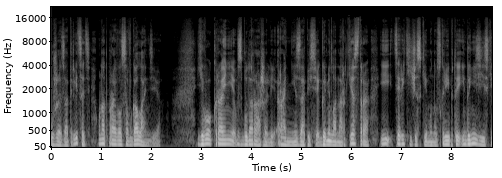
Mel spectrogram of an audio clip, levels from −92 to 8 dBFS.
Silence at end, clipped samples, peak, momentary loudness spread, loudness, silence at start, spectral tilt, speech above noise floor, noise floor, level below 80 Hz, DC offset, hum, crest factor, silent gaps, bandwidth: 0 s; under 0.1%; -8 dBFS; 7 LU; -24 LUFS; 0 s; -6.5 dB/octave; 26 dB; -50 dBFS; -42 dBFS; under 0.1%; none; 16 dB; none; 15 kHz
